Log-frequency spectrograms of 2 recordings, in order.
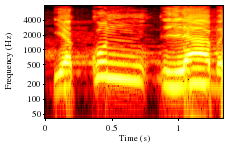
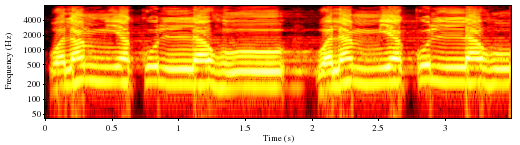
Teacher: तो नून साकिन को इस लाम में मुदगम करेंगे, लाम में दाखिल करेंगे, यानी नून साकिन को हम डायरेक्ट इसमें दाखिल कर लेंगे, इसको इसमें छुपा लेंगे।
